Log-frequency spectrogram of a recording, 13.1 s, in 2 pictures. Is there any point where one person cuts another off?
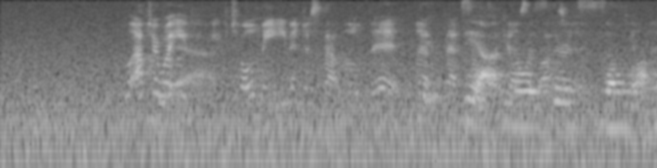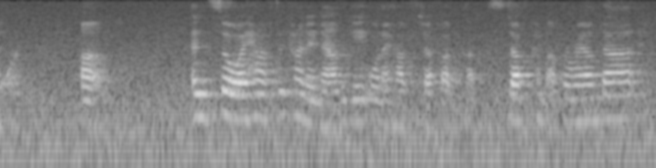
Yes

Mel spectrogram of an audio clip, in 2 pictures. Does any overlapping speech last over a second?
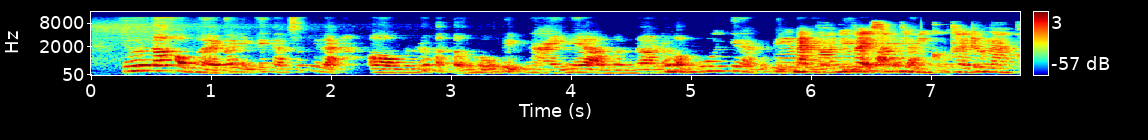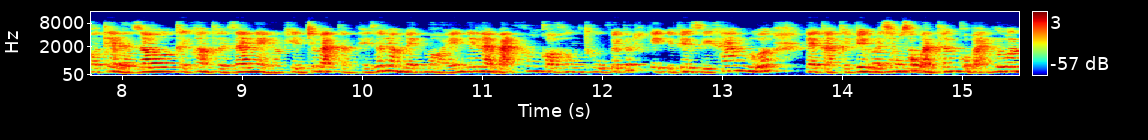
Yes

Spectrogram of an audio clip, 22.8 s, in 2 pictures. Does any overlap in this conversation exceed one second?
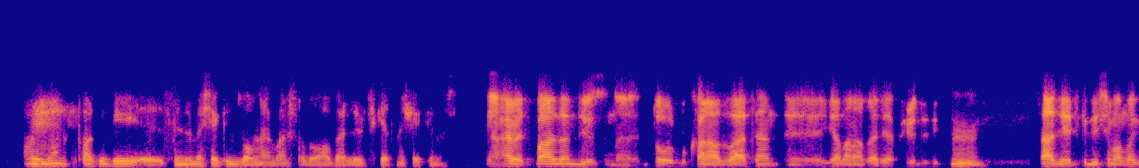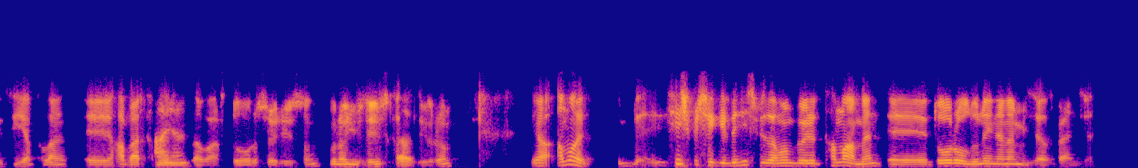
No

